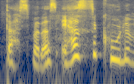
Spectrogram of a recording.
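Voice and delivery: usual speaking voice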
